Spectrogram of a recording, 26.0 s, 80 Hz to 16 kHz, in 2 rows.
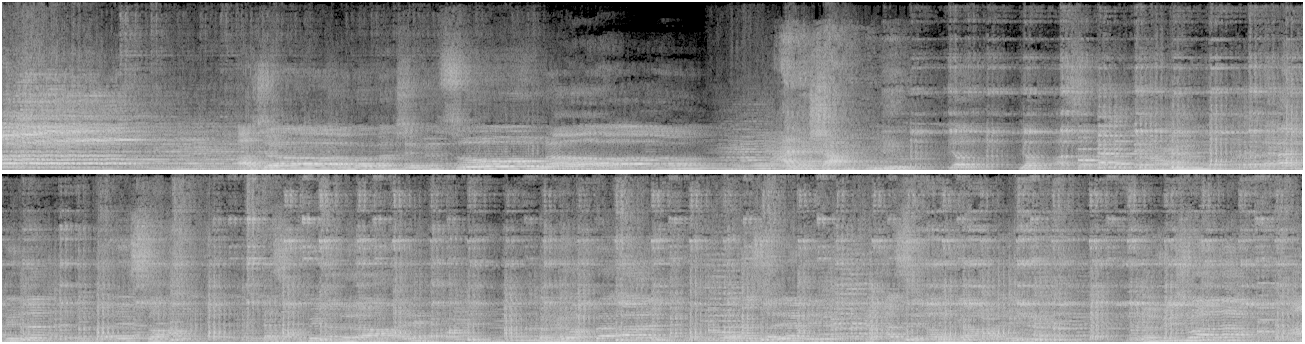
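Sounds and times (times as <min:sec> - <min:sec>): electronic dance music with steady beat: 0:07.9 - 0:26.0.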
